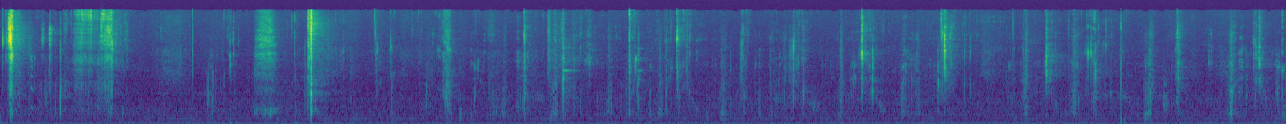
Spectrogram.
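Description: A person chewing food close to the microphone, with many irregular sharp crunches. The loudest crunches come at the start and about three seconds in.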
